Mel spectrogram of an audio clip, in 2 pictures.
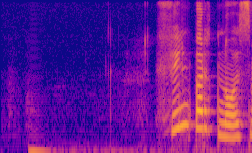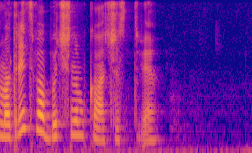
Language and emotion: Russian, positive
